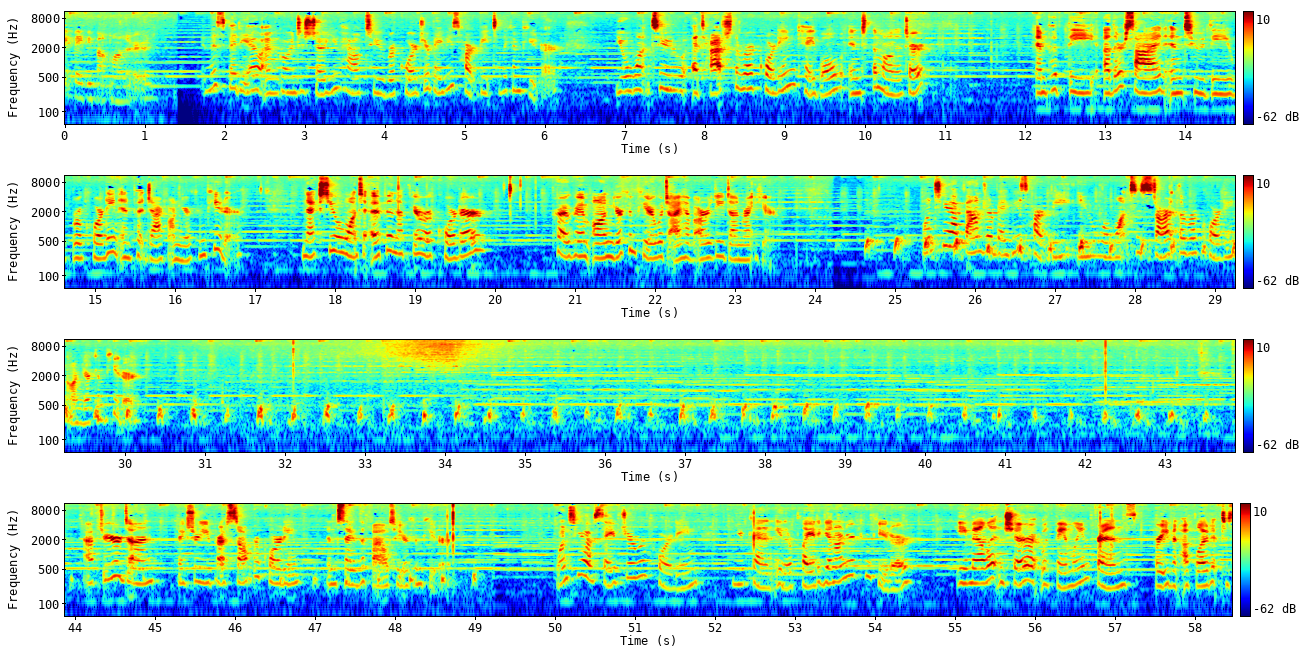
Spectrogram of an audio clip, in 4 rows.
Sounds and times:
Music: 0.0 - 58.4.

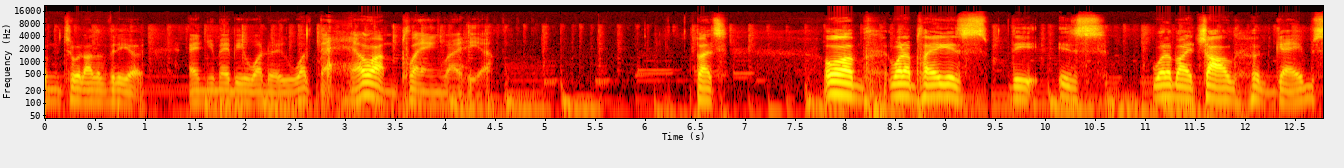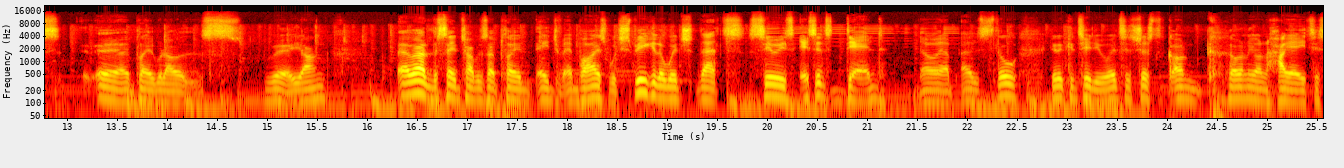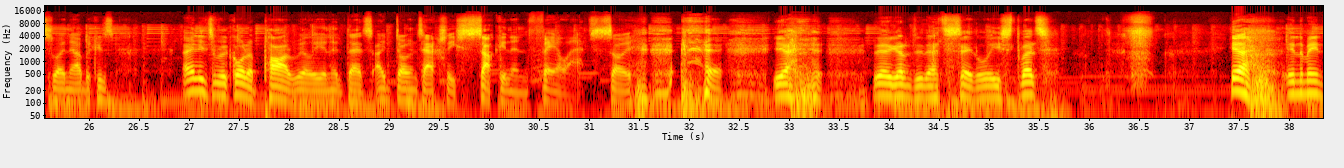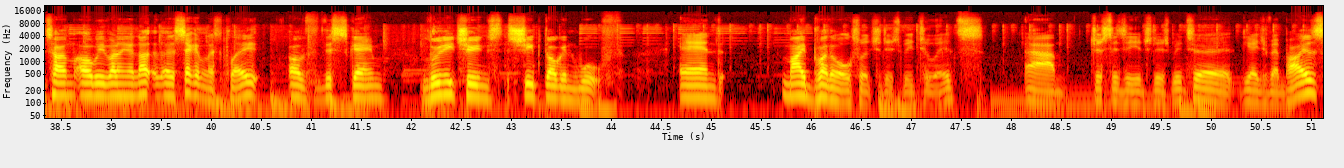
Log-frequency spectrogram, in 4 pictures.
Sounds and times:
Speech: 0.0 - 4.5, 6.5 - 6.8, 7.8 - 15.6, 16.3 - 26.2, 27.0 - 31.5, 32.8 - 33.1, 33.8 - 35.7, 37.4 - 44.1, 44.7 - 51.1
Music: 0.0 - 51.1.

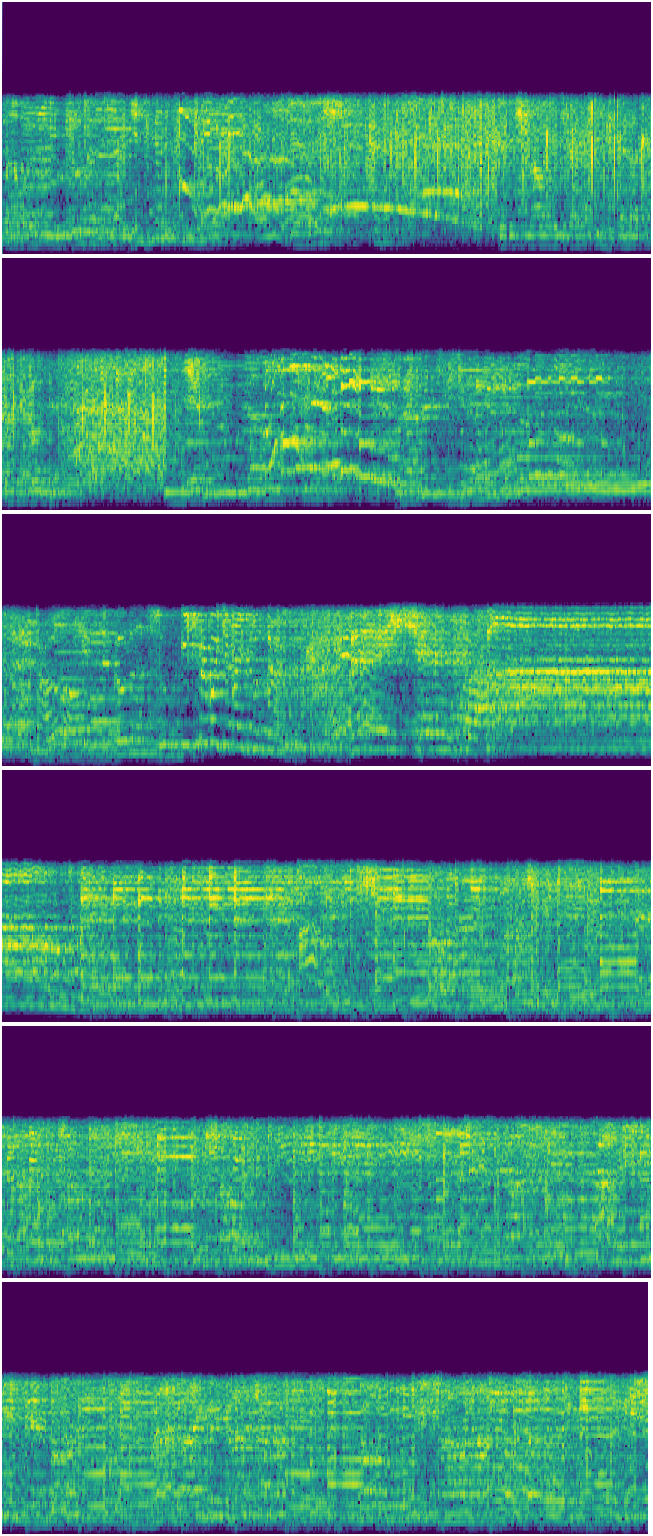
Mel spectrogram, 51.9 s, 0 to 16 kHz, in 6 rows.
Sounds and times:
Male singing: 0.0 - 2.7, 6.6 - 9.4, 10.8 - 16.4, 17.6 - 20.1, 21.8 - 27.1, 29.8 - 51.8
Pop music: 0.0 - 5.8, 10.8 - 19.4, 21.5 - 51.8.

